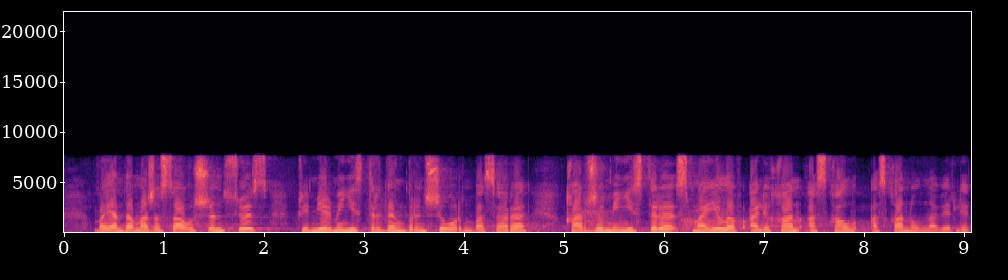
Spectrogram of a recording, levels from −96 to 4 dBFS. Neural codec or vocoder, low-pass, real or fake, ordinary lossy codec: none; none; real; none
